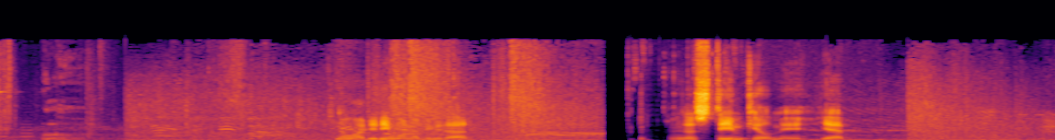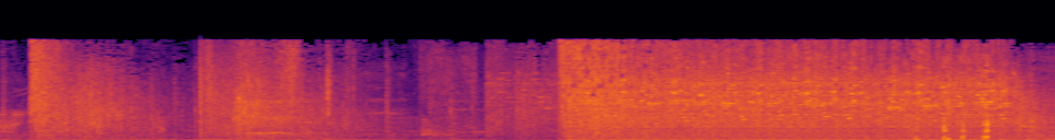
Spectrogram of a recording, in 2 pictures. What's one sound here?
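Gunfire and explosions boom from a video game.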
